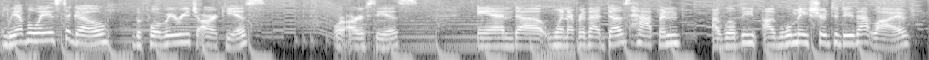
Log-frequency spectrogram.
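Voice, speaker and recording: A stuffy, nasal voice with a cold, talking in a loose, rambling way full of fillers while narrating moves in a card game. Faint music plays underneath. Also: mid-range voice. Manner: rambling, many fillers, talks through moves. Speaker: streamer. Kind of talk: casual gameplay commentary.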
